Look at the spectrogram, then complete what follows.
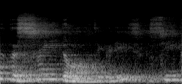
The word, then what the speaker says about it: Seder: When the Jewish folk celebrate Passover and they sit down to have their meal, they call it the Seder, I think it is. Seder. S-E-D-E-R, I know it's spelled like that, S-E-D-E-R, which simply means order.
